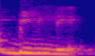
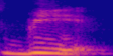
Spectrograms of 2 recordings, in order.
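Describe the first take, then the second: First: The double L is sounded as an L. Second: The double L is sounded as a Y. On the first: The speaker calls it wrong. "You never say bile" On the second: The speaker calls it right. "Whenever your double L's come together, I L L E comes together, it's B A"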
